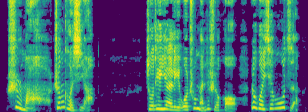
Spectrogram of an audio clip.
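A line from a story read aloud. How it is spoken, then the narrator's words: Disappointed sigh. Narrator (Chinese): 弗拉基米尔流露出失望的表情，叹了口气道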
